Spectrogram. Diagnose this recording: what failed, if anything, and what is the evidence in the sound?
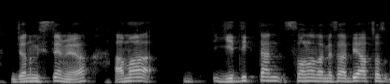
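Nothing failed; no stage shows any audible fault.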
